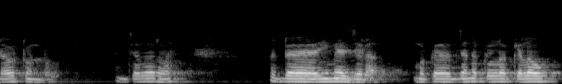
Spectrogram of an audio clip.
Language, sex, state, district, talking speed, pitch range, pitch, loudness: Tulu, male, Karnataka, Dakshina Kannada, 85 wpm, 125-135 Hz, 130 Hz, -18 LUFS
